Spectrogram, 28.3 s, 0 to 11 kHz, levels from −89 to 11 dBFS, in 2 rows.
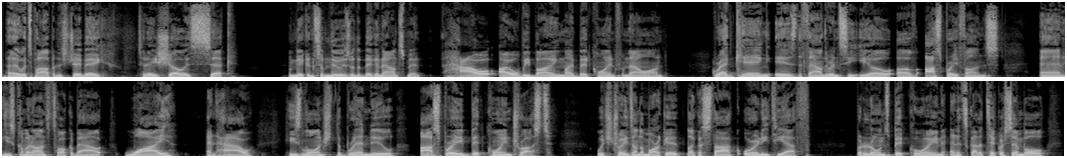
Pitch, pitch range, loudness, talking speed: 105 Hz, 100-115 Hz, -17 LUFS, 160 wpm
